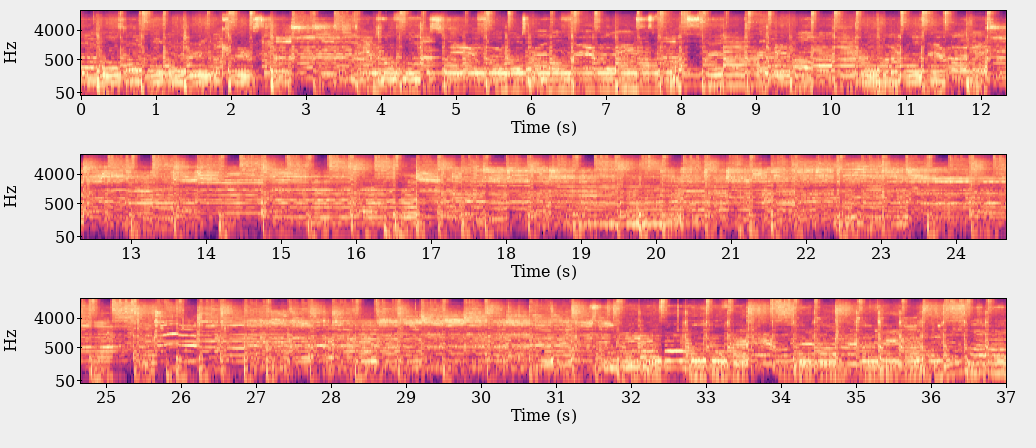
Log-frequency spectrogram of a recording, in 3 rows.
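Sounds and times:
drum kit: 0.0s - 37.0s
electric guitar: 0.0s - 37.0s.

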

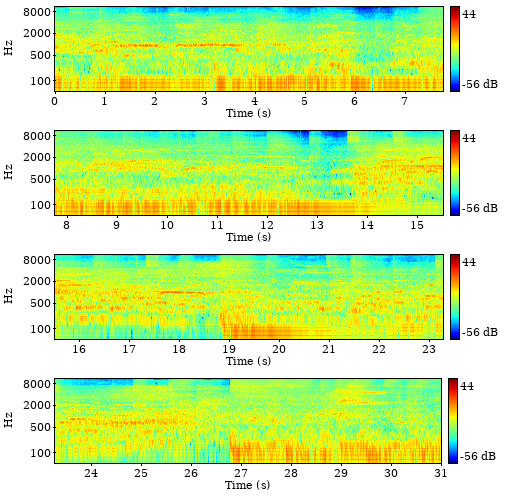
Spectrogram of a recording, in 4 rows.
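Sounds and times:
crowd shouting and cheering: 0.0s - 31.0s
dance music with heavy bass: 18.4s - 31.0s.

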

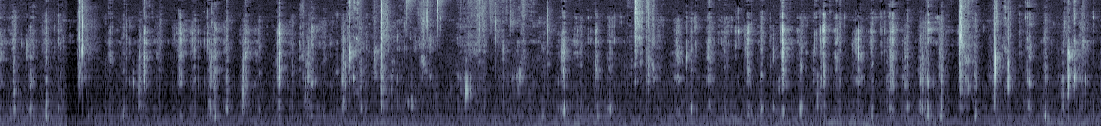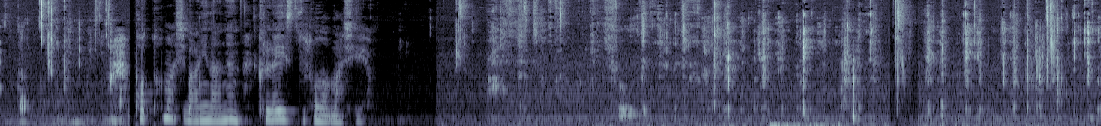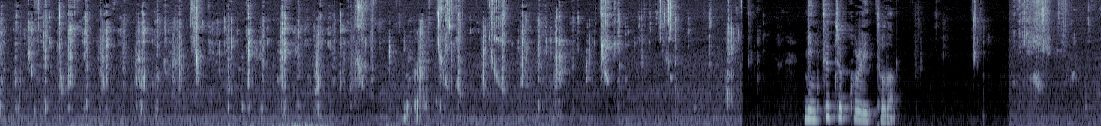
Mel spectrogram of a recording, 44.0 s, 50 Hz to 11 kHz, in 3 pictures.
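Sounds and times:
chewing doughnut: 0.0s - 16.4s, 20.4s - 39.6s, 41.6s - 44.0s.

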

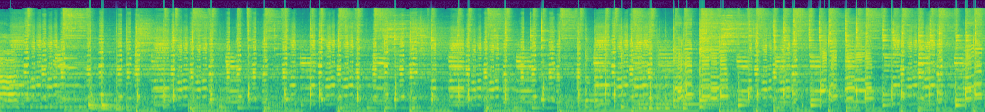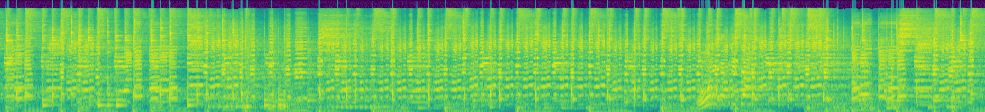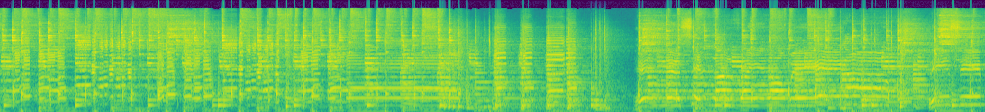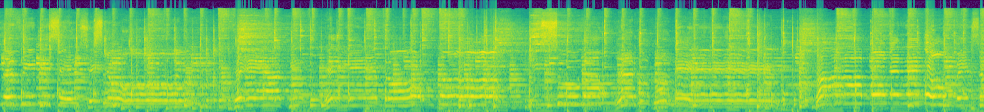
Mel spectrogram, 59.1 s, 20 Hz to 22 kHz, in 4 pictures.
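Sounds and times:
gliding melodic lead line: 0.0s - 59.0s
live cumbia band music: 0.0s - 59.0s
steady percussion: 0.0s - 59.0s.

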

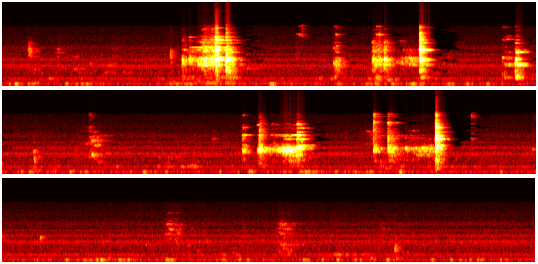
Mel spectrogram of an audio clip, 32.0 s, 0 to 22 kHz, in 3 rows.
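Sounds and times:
iron weight plates clanging: 3.4s - 4.8s, 6.6s - 8.7s, 10.0s - 10.7s, 18.0s - 19.7s.

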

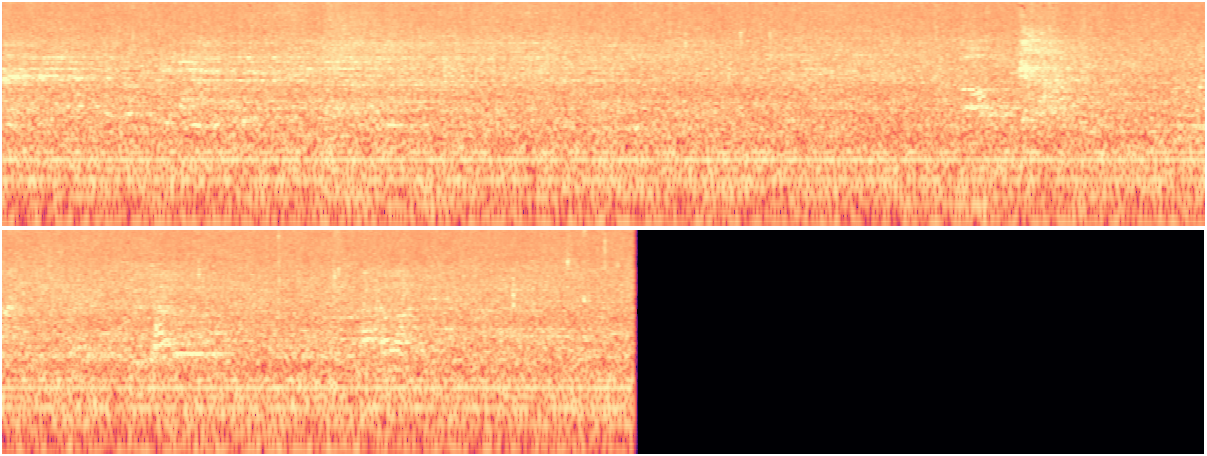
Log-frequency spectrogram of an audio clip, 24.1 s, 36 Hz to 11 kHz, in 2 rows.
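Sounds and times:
fish splashing and churning water: 0.0s - 18.4s
steady low hum: 0.0s - 18.4s.

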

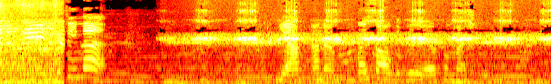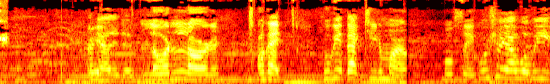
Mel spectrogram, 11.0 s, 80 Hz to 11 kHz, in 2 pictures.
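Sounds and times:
faint voices: 1.6s - 5.6s
insects pulsing chirp: 1.6s - 5.6s.

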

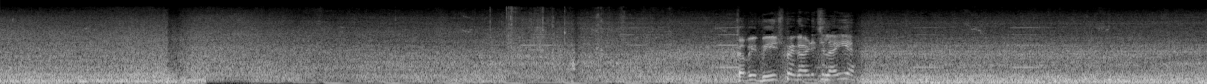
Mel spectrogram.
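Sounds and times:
car driving on sand: 0.0s - 12.0s.

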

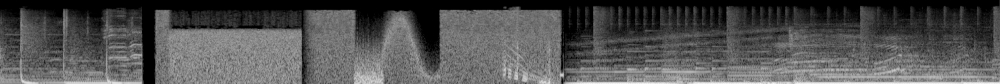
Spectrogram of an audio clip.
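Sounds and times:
music: 0.0s - 1.4s, 5.6s - 10.0s
static hiss: 1.6s - 5.6s.

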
